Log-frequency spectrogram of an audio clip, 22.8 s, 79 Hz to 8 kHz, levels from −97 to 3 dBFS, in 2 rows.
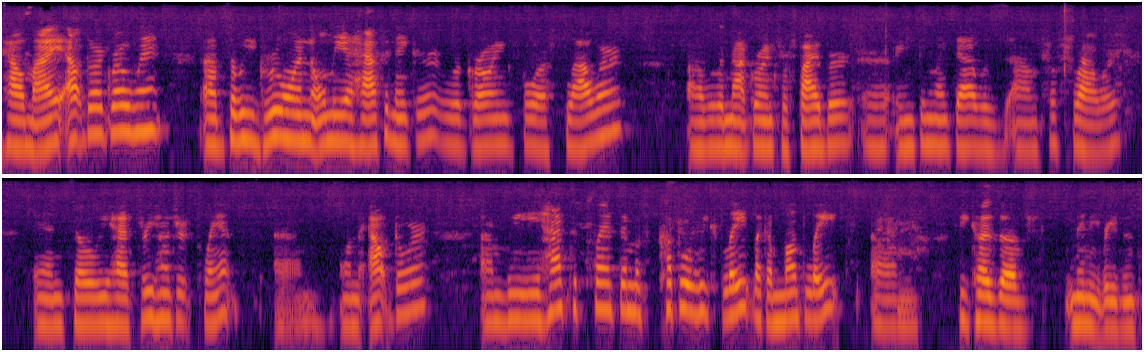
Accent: American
